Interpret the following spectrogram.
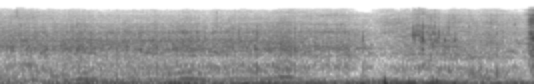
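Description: Faint outdoor noise on an open boat: a steady low rumble of wind and water with a light hiss, and a few light clicks about a second and a half in.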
